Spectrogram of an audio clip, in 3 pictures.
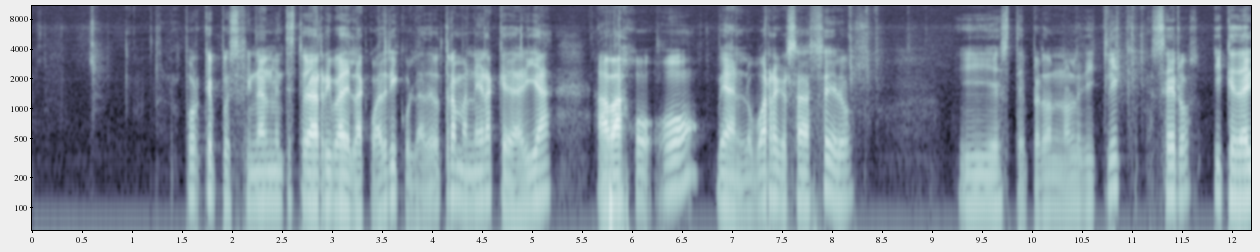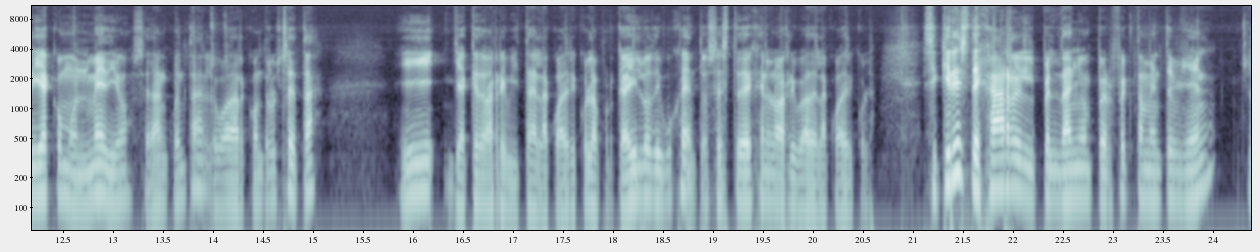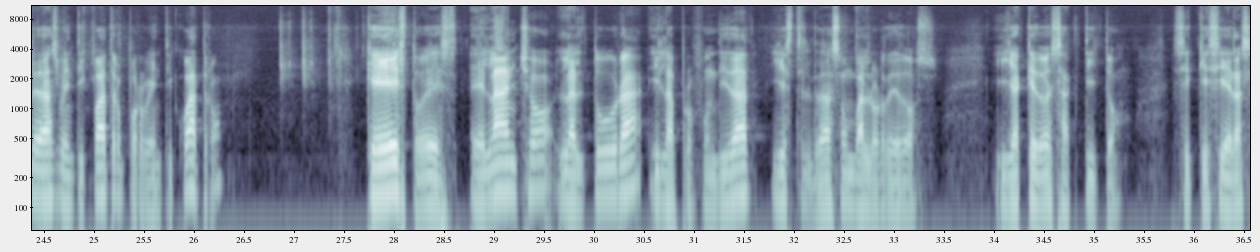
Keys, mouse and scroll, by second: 0.0 click, 2.8 alt+click, 5.6 alt+click, 6.6 alt+click, 8.1 0, 8.3 Return, 9.8 click, 10.8 0, 10.9 Return, 13.6 alt+click, 13.9 ctrl+z, 18.4 alt+click, 21.3 click, 24.0-25.1 typing, 26.0 click, 26.8 typing, 27.0 Return, 31.3 click, 33.7 click, 35.1 click.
